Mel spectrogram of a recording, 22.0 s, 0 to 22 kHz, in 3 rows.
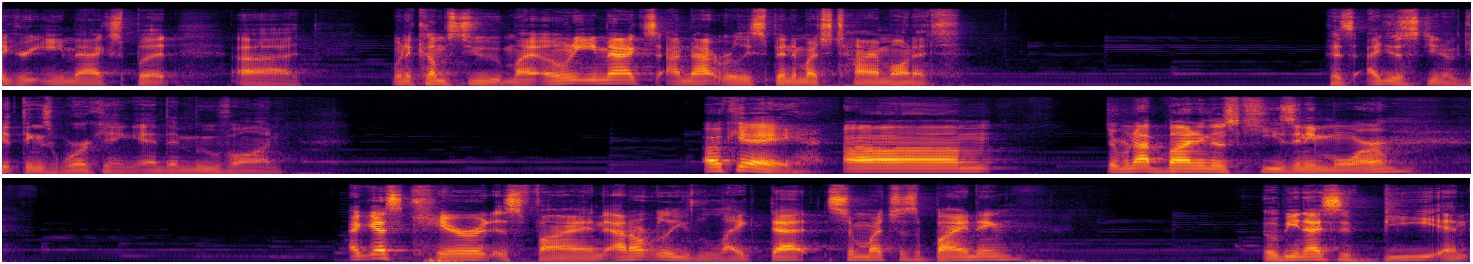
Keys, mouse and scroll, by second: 6.2 ctrl+n, 6.8 ctrl+p, 7.2 Return, 12.0 Down, 14.2 Up.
